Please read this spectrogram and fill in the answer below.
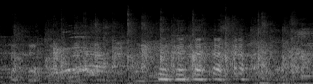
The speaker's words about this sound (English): Thanks a lot, guys. Well, the applause is about the same.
